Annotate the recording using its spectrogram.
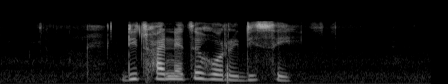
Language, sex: Southern Sotho, female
